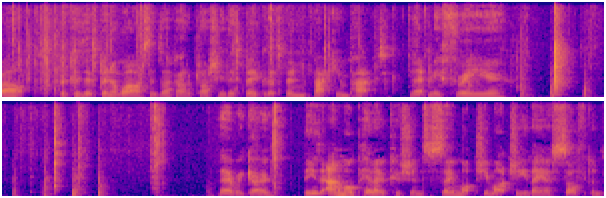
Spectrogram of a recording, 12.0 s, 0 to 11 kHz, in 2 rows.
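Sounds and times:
plastic bag crinkling: 0.0 - 7.7.

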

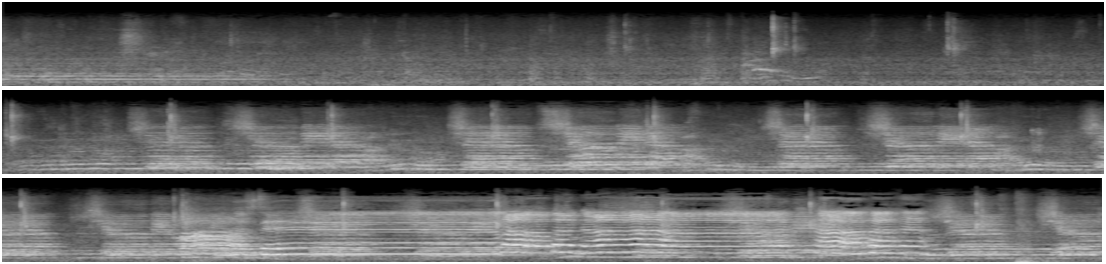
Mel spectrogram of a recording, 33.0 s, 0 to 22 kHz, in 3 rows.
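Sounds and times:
a cappella group singing: 0.0 - 3.0, 11.0 - 33.0.

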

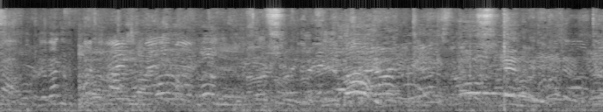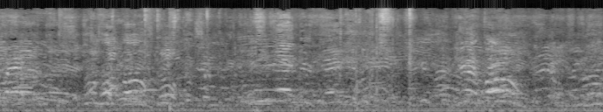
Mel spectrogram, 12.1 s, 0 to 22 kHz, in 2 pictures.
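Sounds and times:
babble of chatter: 0.0 - 12.0.

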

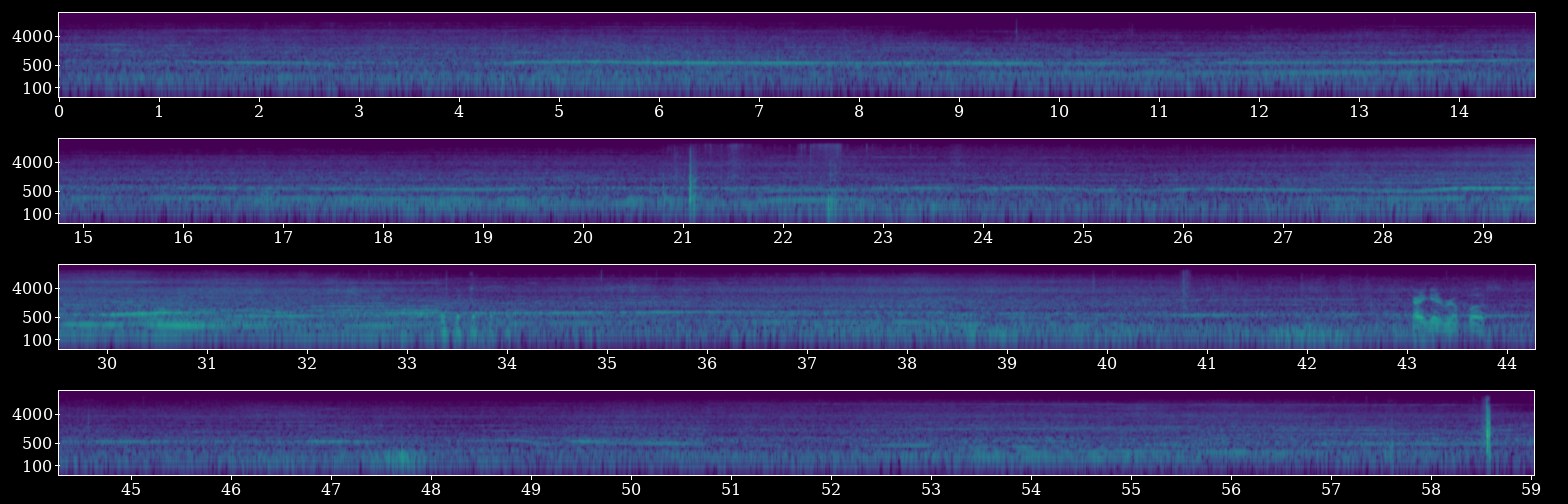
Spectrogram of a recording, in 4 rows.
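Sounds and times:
electric rc motors whining: 0.0 - 59.0.

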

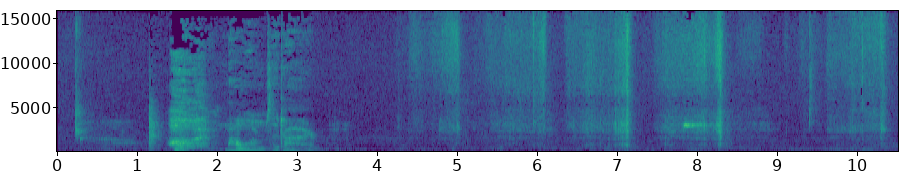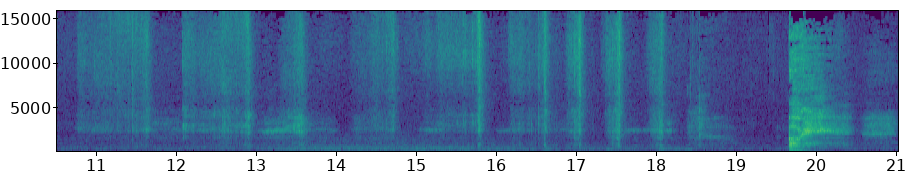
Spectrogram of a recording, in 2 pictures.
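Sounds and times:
comb scratching through hair: 4.4 - 8.5, 9.6 - 18.2.

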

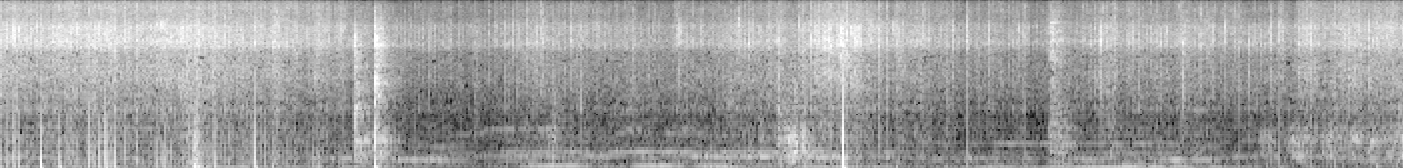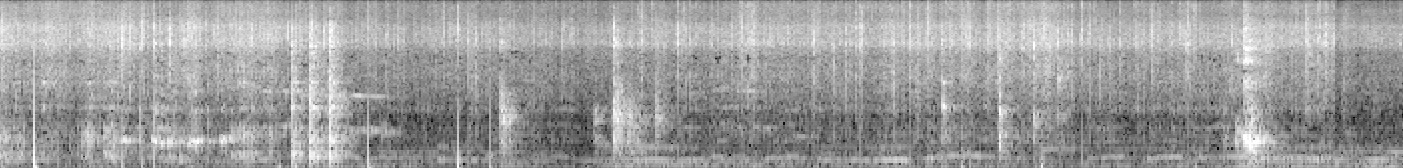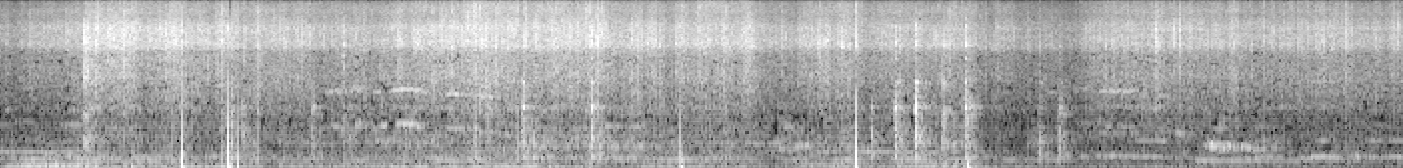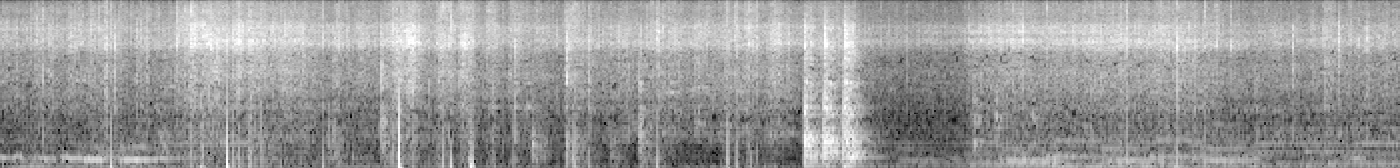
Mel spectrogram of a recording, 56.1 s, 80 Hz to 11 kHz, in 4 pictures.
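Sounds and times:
onions sizzling in a wok: 0.0 - 56.0
spatula scraping a pan: 12.9 - 17.5.

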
